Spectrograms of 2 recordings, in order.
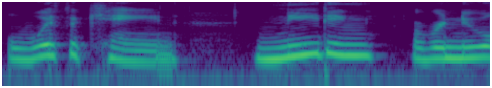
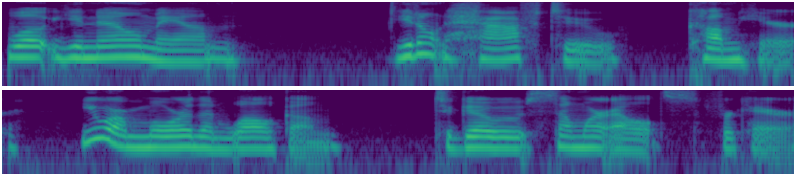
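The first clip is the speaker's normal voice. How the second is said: put-on snooty, snotty, condescending, talking-down tone. Retelling what the patient advocate told the speaker, mocking a snotty voice. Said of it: "in that like snotty voice".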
